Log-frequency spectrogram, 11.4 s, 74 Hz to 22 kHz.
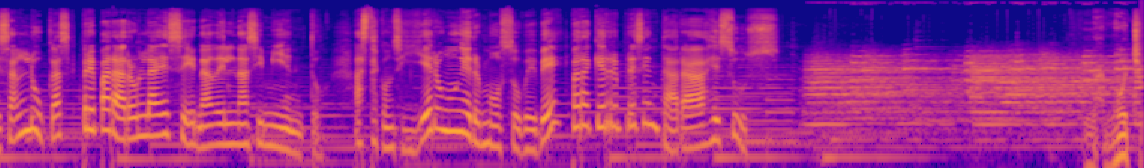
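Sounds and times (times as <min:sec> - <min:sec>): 
speech: 0:00.0 - 0:07.9, 0:11.0 - 0:11.4
church bells ringing a peal on Christmas night: 0:08.0 - 0:11.4.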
